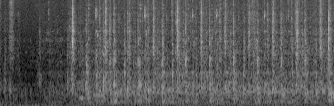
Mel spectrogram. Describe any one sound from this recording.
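A sewing machine hums and stitches steadily.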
